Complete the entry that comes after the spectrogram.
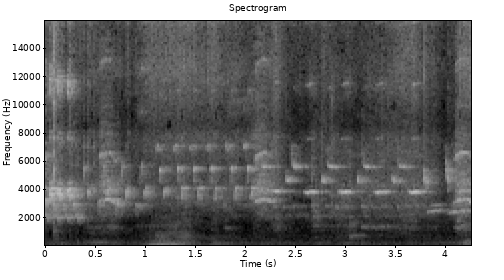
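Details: Portuguese harlequin canary kept for breeding, at the nest-building stage, giving a high twittering song of quick chirps and short trills, with brief low rustling in the background.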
